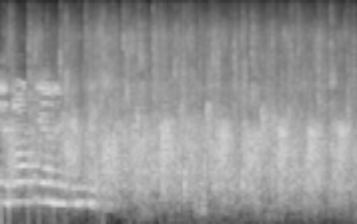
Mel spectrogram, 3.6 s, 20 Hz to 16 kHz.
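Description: Audience applause fills a hall at the RICE 2023 inaugural ceremony as an honoree is introduced, a steady dense patter of many hands that starts under a brief spoken phrase and then continues alone.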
